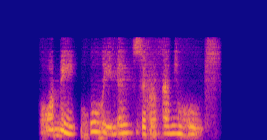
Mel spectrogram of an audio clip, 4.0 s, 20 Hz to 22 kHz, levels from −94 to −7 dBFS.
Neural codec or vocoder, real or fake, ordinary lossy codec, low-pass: codec, 44.1 kHz, 0.9 kbps, DAC; fake; MP3, 64 kbps; 7.2 kHz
